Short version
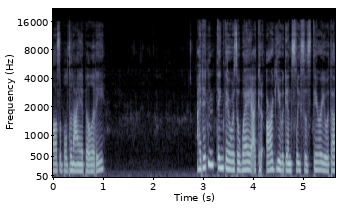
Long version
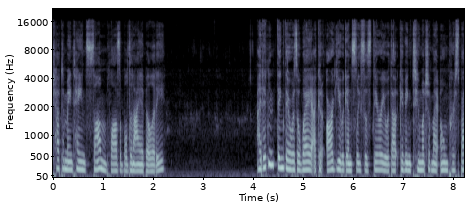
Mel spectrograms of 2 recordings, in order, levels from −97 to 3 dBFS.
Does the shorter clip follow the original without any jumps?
yes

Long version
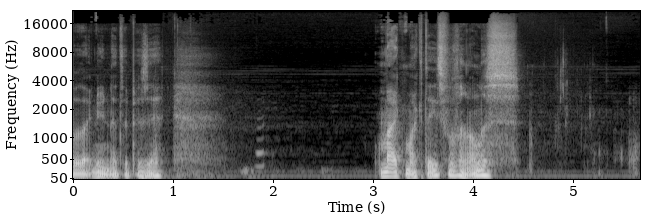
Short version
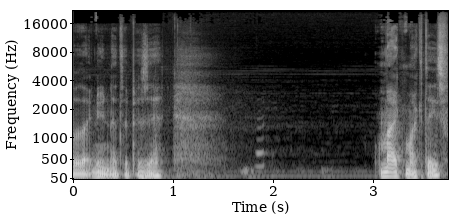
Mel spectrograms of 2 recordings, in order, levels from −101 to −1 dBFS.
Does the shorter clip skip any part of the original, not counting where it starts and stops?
no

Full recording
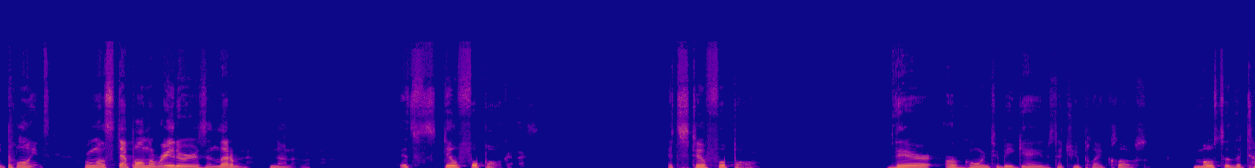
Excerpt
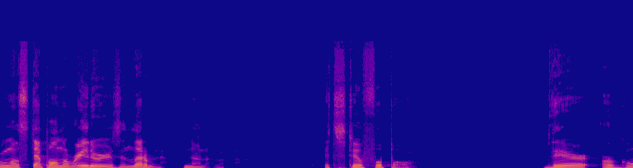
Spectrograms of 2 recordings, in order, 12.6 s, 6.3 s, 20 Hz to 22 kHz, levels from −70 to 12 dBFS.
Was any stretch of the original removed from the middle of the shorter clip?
yes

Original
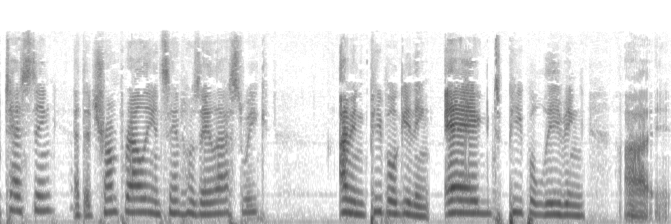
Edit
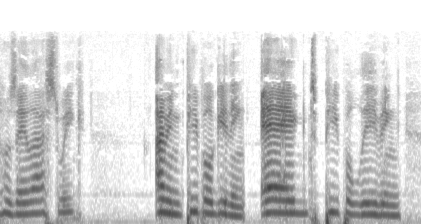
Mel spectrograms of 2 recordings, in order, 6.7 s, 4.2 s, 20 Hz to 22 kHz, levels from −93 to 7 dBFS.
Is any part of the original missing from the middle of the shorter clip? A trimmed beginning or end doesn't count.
no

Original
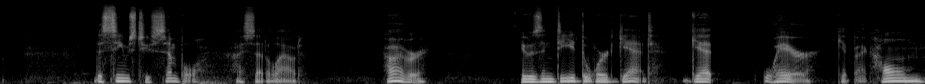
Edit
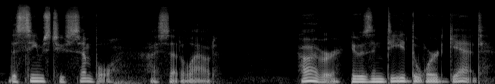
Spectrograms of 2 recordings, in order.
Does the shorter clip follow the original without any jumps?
no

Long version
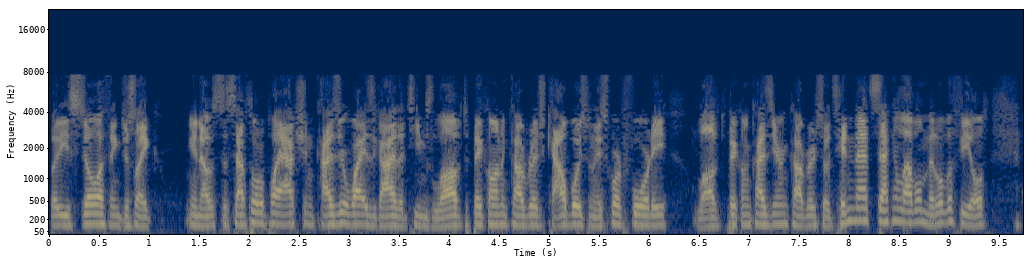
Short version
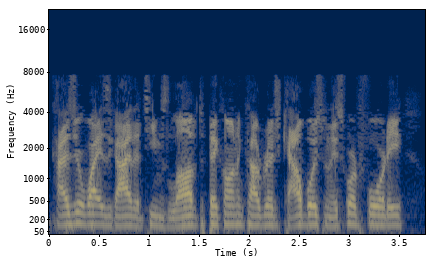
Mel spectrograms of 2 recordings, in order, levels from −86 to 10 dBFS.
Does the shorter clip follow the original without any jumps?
yes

